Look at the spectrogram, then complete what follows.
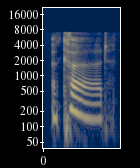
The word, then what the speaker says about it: occurred: see here is that the stress is on the second syllable and we begin with a nice weak schwa so our stressed syllable is curd we've got our a long er vowel and then that voiced d curved putting those back together then occurred occurred so as i said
